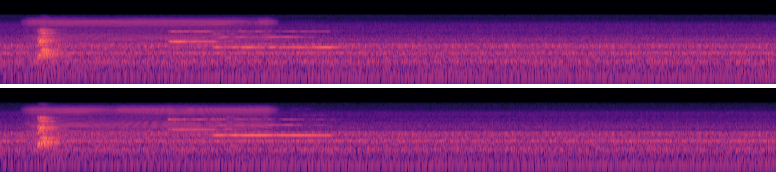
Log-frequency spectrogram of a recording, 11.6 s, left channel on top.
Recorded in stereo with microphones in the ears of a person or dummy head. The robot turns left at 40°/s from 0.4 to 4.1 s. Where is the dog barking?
15° right (ahead or behind), 1.4 m; by 0.9 s 25° right (ahead or behind), 1.4 m.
